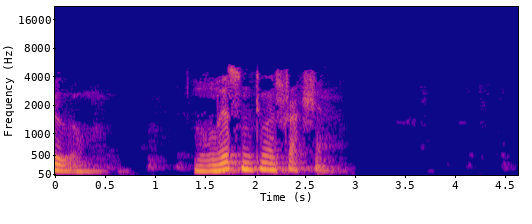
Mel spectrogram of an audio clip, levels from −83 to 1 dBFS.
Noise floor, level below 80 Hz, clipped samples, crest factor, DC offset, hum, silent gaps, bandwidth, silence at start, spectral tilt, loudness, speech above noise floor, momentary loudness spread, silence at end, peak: -79 dBFS; -62 dBFS; under 0.1%; 20 dB; under 0.1%; none; none; 5.2 kHz; 0 s; -6.5 dB/octave; -26 LUFS; 55 dB; 19 LU; 1.8 s; -8 dBFS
